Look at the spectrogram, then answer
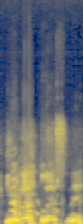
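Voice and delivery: high, amused insistence; emphatic retort. Retold or imitated. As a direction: repeat it with a grin. Repeats the retort, still amused.

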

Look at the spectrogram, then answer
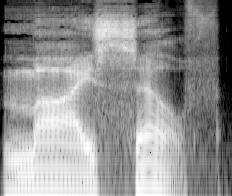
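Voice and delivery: deep and low. A narrator's reading. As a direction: say it low enough the earth shakes. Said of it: "very deep and low".

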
